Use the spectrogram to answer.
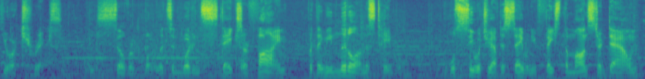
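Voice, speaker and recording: Male actor: blunt, hot-headed posse leader for radio drama, lowish register, over a heavy score. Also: fairly even intonation, moderate pace, natural voice. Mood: brash, determined. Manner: blunt, commanding. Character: brash, impatient male monster-hunting ringleader. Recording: loud music bed.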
